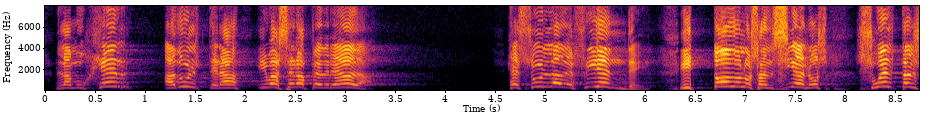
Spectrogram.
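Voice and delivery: full-force pulpit storytelling; fiery preaching. Acted. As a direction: preach the scene out to the crowd.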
